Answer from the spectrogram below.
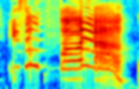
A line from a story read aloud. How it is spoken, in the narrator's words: Grandma yelled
